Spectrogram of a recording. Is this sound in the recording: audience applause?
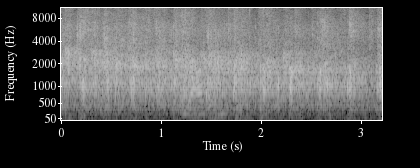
yes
